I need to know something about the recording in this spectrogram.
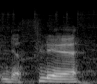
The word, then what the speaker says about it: LaFleur: That's how I say his name, Matt LaFleur, and the Green Bay Packers.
